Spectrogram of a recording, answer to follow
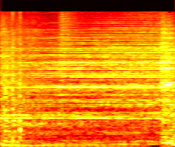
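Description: Dramatic background score: a sustained synth drone of several held tones over a steady low rumble.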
